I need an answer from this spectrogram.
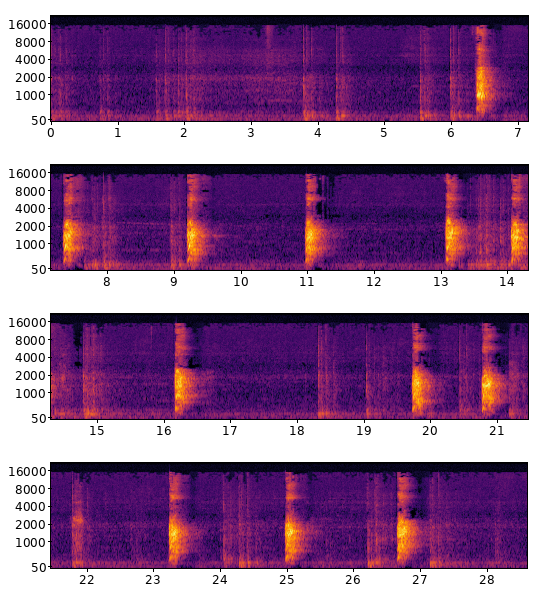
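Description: A dog barking in single short, sharp barks, one every second or two, starting about six seconds in.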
